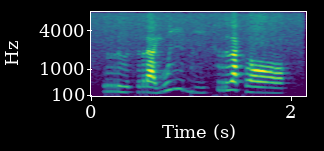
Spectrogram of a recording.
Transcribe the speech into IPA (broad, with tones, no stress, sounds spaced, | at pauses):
r ɯː˨˩ t̚ r a˩˦ j w iː˥˩ b iː˩˦ k r ɯ˥˩ a̯ k l ɔː˧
